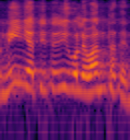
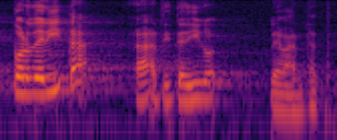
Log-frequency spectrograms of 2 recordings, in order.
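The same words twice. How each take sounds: First: Ordenando con arrogancia fingida; orgulloso. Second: Tierno, mucho más suave al final; con cariño y autoridad. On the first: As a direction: como un Jesús altivo que manda sin cariño. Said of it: "con todo su orgullo". (con orgullo impostado, sin ternura) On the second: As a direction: como despertando con amor a una niña. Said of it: "con cariño y con autoridad". (con ternura, cada vez más suave) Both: Retold or imitated.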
